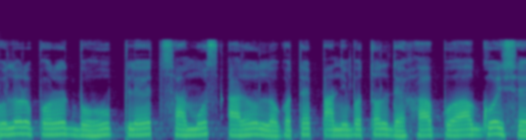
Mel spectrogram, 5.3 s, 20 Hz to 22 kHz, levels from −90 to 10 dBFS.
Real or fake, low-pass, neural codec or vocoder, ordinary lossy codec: real; none; none; none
